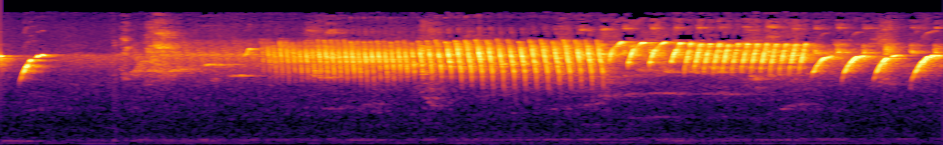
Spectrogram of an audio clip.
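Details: Belgian canary singing: an opening whistled note, a quiet gap, then a long buzzy rapid trill, finishing with a series of arched whistles repeated about every half second.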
